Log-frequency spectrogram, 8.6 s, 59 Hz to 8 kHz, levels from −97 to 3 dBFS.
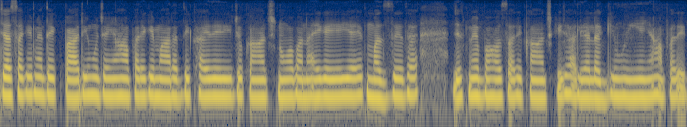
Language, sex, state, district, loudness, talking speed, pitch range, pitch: Hindi, female, Bihar, Kishanganj, -14 LUFS, 270 wpm, 185-195 Hz, 190 Hz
